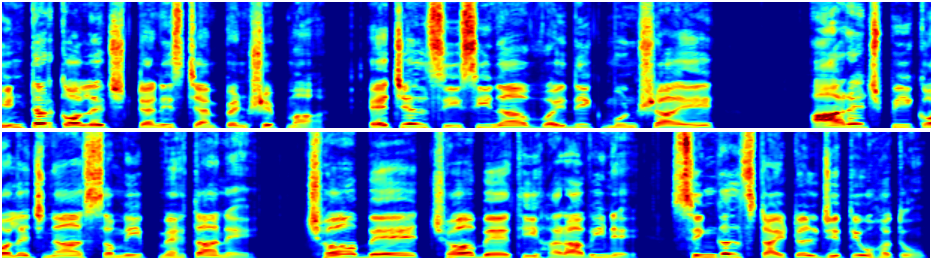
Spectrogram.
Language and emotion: Gujarati, neutral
